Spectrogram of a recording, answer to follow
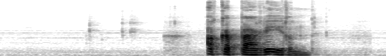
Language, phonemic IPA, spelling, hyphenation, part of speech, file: Dutch, /ɑ.kɑ.paːˈreː.rə(n)/, accapareren, ac‧ca‧pa‧re‧ren, verb, Nl-accapareren.ogg
- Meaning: to appropriate, to seize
